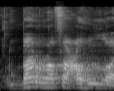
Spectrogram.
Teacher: बर रफ़अहुल्लाह, यहाँ पर देखिए लाम जो है रा के साथ मुदगम हो जा रहा है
